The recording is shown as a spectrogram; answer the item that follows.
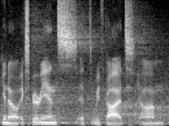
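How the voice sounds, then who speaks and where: A man's voice: fairly low pitch, little pitch movement, takes it slowly. A man on a conference panel, talking casually and a bit rambling, with some laughter, into a handheld mic. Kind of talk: panel discussion. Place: large conference hall stage. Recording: hall reverb, clear crowd-room noise.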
